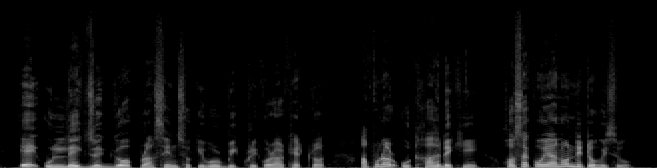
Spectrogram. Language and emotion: Assamese, surprised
